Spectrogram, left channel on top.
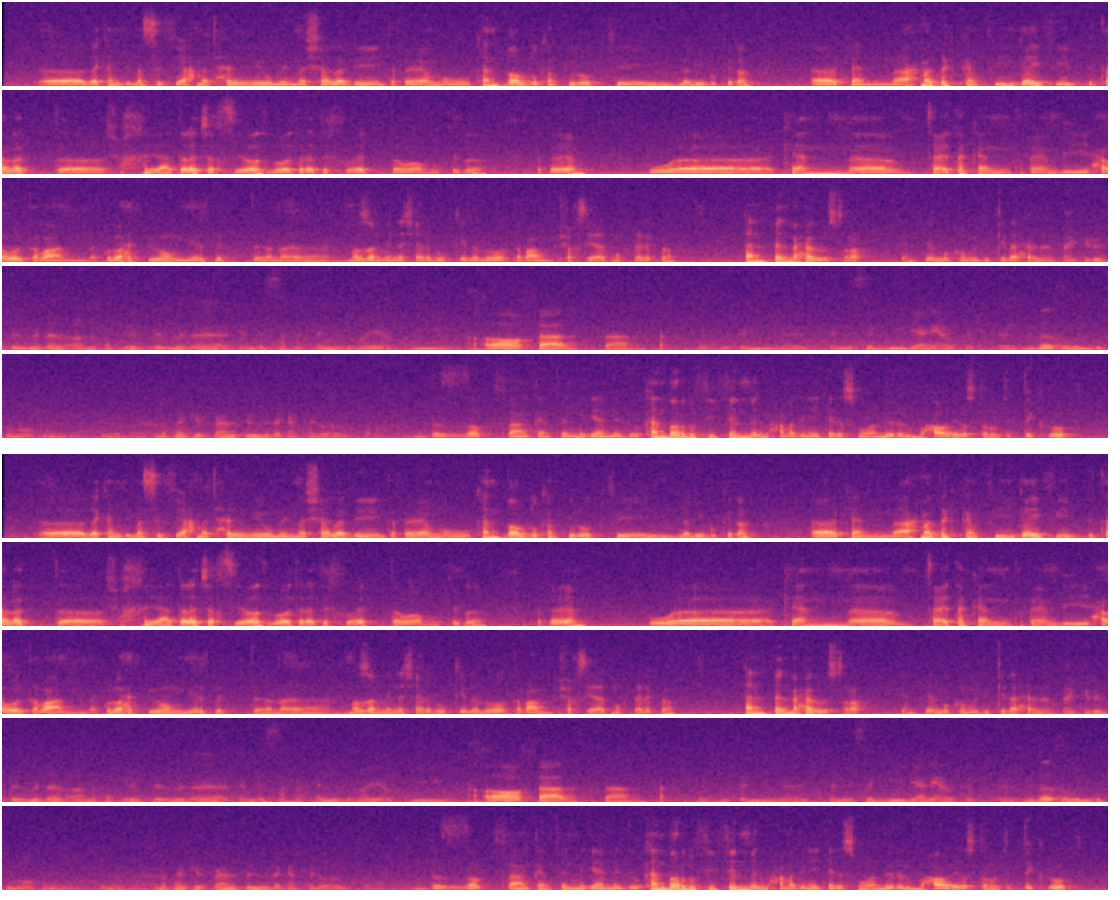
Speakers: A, on the right; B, on the right.
A: آه، ده كان بيمثل فيه احمد حلمي ومنة شلبي انت فاهم وكان برضو كان فيه لطفي لبيب وكده آه، كان احمد زكي كان فيه جاي فيه بثلاث آه، ش- <laughs> يعني ثلاث شخصيات اللي هو ثلاث اخوات توأم وكده انت فاهم وكان آه، ساعتها كان انت فاهم بيحاول طبعا كل واحد فيهم يلفت آه، نظر منة شلبي وكده اللي هو طبعا بشخصيات مختلفة كان فيلم حلو الصراحة كان فيلم كوميدي كده حلو
B: انا فاكر الفيلم ده آه، انا فاكر الفيلم ده كان لسه احمد حلمي صغير فيه وكان
A: اه فعلا فعلا
B: شكله كان كان لسه جديد يعني او كانت من
A: فعلا
B: اول بطولاته وكده انا فاكر فعلا الفيلم ده كان حلو قوي بصراحة
A: بالظبط فعلا كان فيلم جامد وكان برضو في فيلم لمحمد هنيدي كان اسمه أمير البحار يا اسطى لو تفتكره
